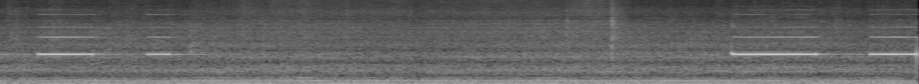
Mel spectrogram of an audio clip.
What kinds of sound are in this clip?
reverse beeper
